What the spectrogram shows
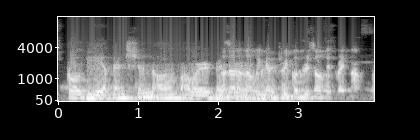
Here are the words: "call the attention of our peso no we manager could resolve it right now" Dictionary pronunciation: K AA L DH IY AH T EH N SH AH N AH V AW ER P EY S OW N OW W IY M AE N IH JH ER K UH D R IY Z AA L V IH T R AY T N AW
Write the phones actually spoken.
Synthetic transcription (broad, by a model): K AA L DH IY AH T EH N SH AH N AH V AW ER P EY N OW N OW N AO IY IH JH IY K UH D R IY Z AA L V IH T R AY T N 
